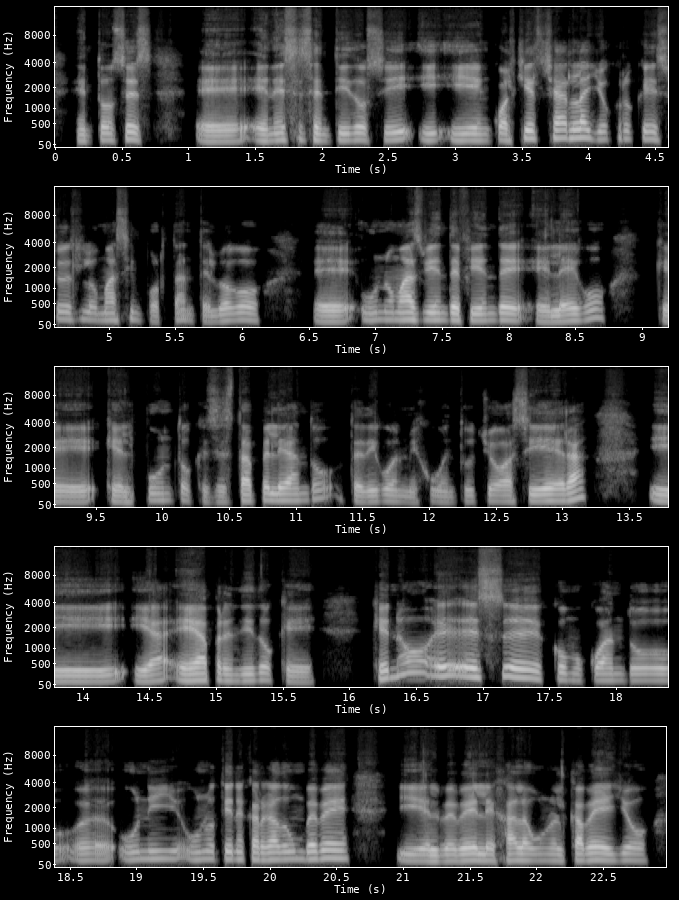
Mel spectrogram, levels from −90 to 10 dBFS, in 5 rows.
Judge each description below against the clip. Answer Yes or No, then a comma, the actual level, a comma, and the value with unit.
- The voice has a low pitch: Yes, low, 130 Hz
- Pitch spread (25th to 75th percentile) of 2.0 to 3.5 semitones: Yes, average, 3.2 semitones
